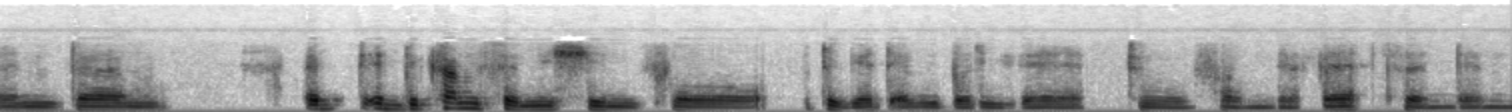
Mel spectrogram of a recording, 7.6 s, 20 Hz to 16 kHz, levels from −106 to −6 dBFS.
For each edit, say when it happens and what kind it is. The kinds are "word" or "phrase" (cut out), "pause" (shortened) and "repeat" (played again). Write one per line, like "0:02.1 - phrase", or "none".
none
